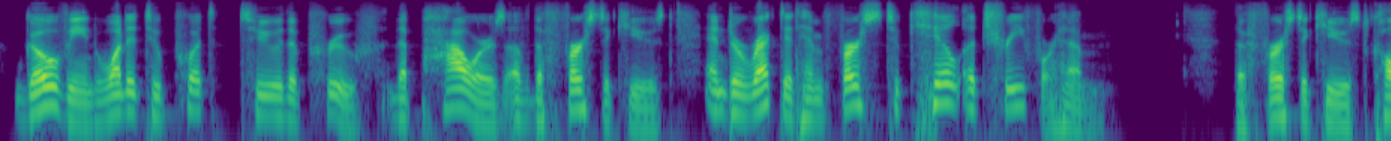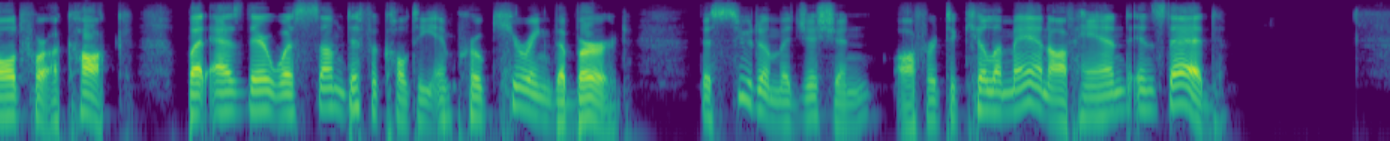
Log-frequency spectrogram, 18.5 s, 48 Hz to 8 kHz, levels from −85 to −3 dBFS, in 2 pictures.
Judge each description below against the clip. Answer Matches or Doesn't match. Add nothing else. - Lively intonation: Matches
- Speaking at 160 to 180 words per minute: Matches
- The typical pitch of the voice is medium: Doesn't match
